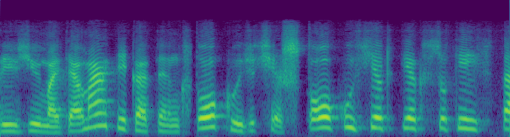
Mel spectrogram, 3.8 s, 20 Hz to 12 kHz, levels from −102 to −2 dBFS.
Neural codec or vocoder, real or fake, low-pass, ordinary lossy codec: codec, 16 kHz, 0.8 kbps, ZipCodec; fake; 7.2 kHz; MP3, 64 kbps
